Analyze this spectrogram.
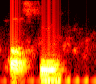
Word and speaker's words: castle: the bridge and the castle. Yeah, I think it's the castle. The what? What is the last one? Castle? Castle. You Yeah, don't pronounce the T. It's castle.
